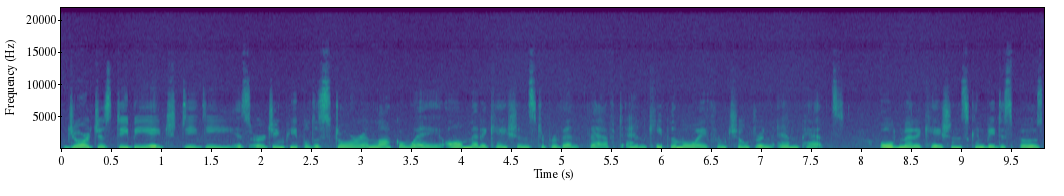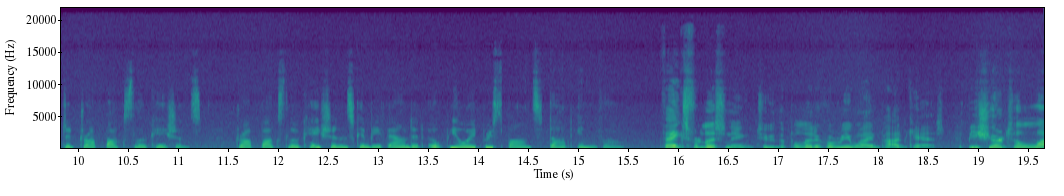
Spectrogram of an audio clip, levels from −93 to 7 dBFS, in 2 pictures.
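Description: No technical faults can be heard anywhere in this recording.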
